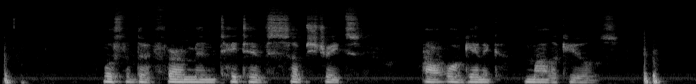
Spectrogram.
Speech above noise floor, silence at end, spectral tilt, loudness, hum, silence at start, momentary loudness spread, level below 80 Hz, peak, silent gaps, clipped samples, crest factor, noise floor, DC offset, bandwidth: 35 dB; 0.35 s; -6 dB/octave; -30 LUFS; none; 0.05 s; 10 LU; -54 dBFS; -12 dBFS; none; under 0.1%; 18 dB; -63 dBFS; under 0.1%; 14.5 kHz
